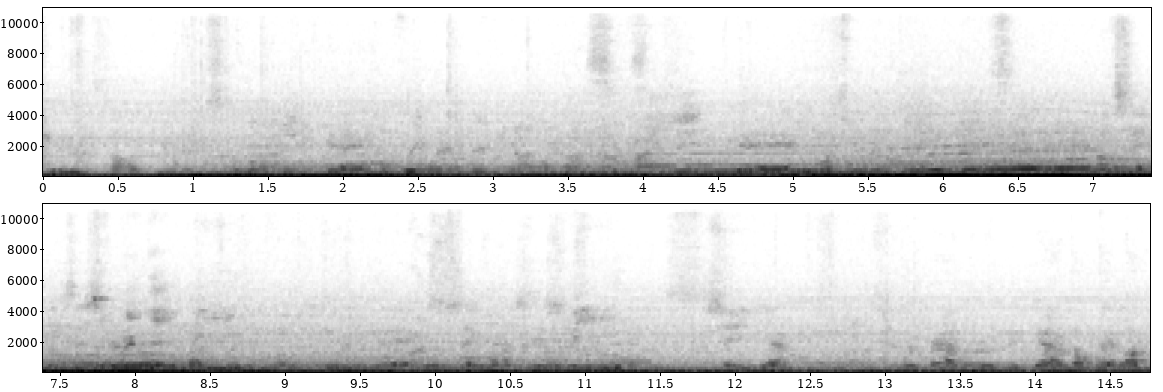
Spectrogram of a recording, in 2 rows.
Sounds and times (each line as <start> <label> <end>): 0.0 433 bus 14.7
